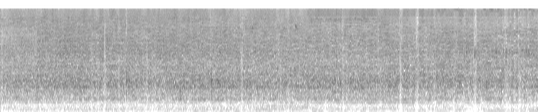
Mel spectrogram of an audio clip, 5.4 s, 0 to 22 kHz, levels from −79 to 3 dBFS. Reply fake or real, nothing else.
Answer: fake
